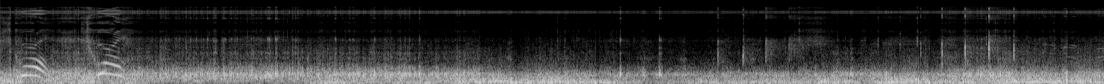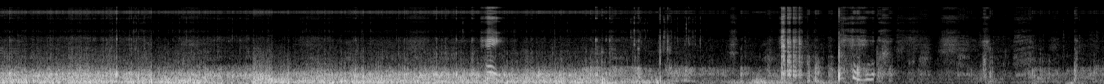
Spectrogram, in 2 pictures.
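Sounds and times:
longboard wheels rolling on asphalt: 0:00.0 - 0:22.0.

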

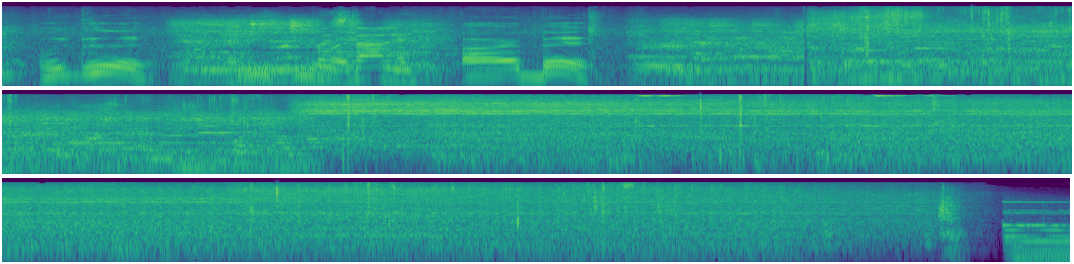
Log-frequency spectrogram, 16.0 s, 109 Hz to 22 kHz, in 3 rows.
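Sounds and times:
street traffic noise: 0:03.8 - 0:15.4.

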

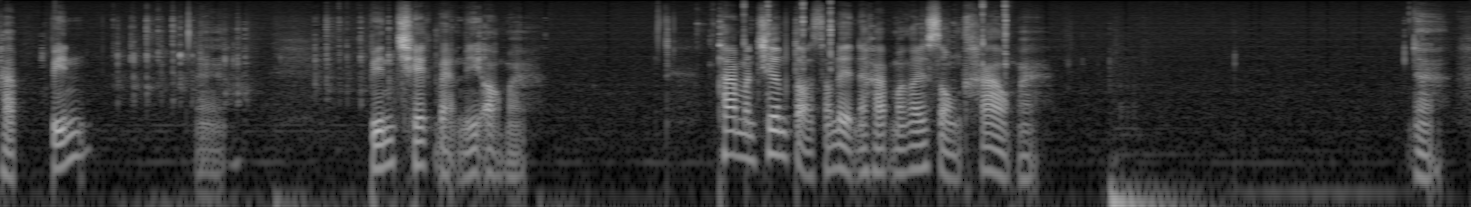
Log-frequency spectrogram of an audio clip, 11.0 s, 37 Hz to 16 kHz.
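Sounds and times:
computer keyboard typing: 0:00.3 - 0:03.4.

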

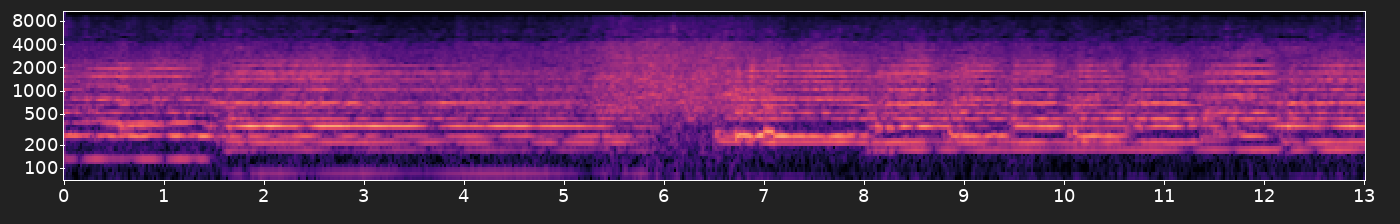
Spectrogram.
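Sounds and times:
brass band playing chords: 0:00.0 - 0:13.0.

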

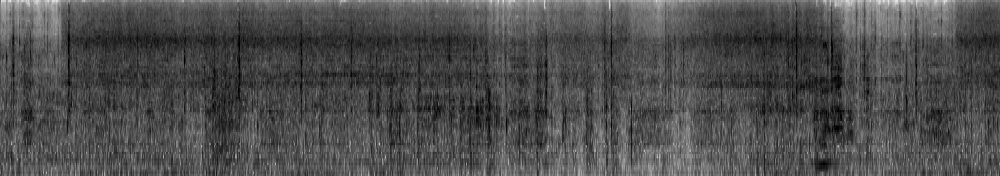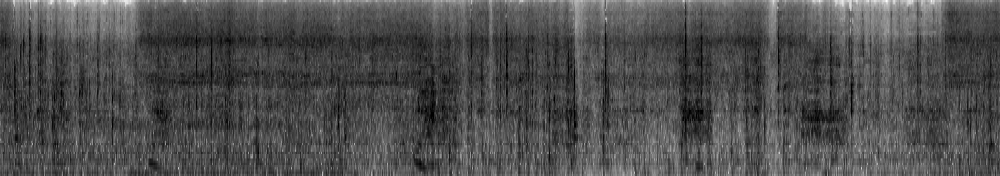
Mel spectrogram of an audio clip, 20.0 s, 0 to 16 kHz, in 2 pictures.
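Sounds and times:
bike knocks and rattles: 0:00.0 - 0:20.0.

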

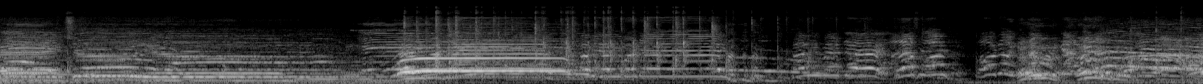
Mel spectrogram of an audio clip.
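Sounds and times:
overlapping chatter: 0:06.0 - 0:12.0.

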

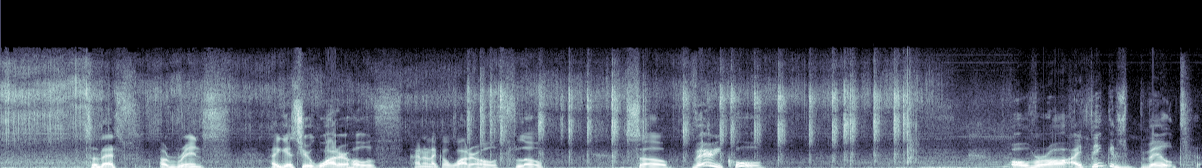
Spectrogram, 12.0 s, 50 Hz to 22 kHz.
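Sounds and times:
water spray spattering on concrete: 0:00.0 - 0:09.3
faint steady hum: 0:00.0 - 0:12.0.

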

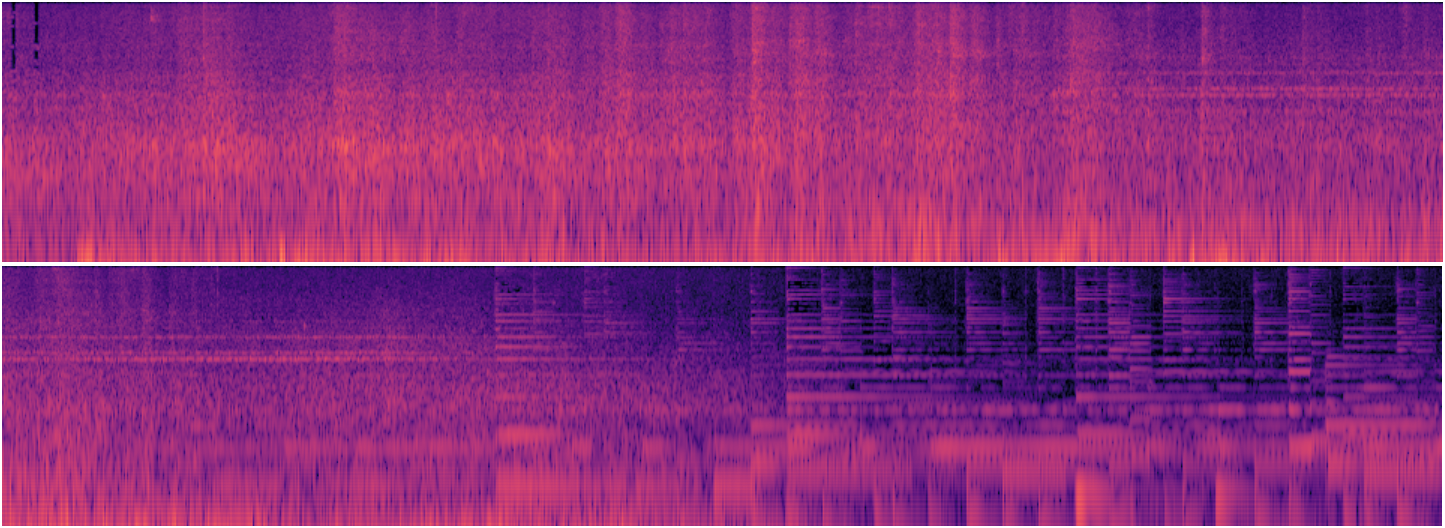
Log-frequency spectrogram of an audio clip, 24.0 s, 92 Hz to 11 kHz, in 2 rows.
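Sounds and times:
train wheels clattering: 0:00.0 - 0:18.2
freight train rumbling: 0:00.0 - 0:19.0.

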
